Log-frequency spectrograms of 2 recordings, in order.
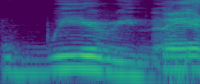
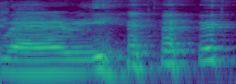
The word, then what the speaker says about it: weariness: end wicked wicked Wicked that's it and then weariness you said wary yes yes sing that song yeah when you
